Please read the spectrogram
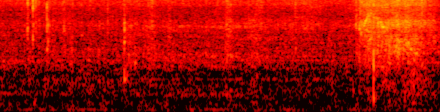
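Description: Near silence with a couple of faint ticks, then a brief soft rustle near the end.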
